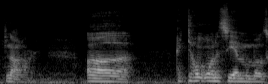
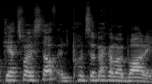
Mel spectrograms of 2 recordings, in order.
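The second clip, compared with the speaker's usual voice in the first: normal talking voice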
